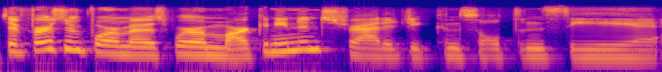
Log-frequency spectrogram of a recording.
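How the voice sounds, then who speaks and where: A plain, everyday voice from a woman, fairly low in pitch, at a moderate pace, on a very clean recording with a silent background. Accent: American. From North Carolina. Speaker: marketing agency founder and startup accelerator leader. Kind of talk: interview conversation.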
